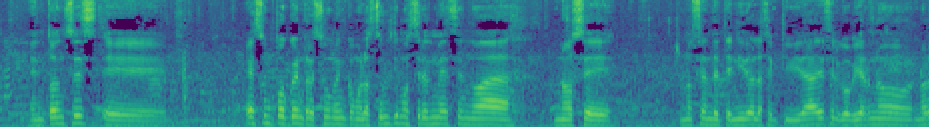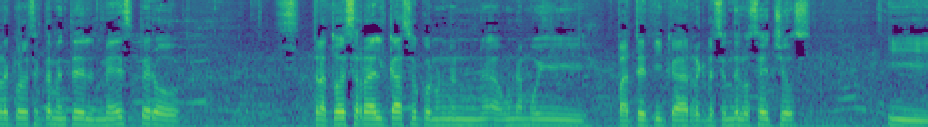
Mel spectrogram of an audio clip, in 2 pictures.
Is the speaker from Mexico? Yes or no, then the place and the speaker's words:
yes; Mexico; now in Buenos Aires, Argentina; soy un mexicano residiendo acá en Buenos Aires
